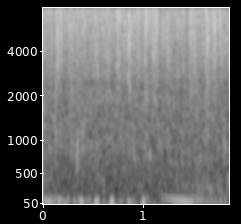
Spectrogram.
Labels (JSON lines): {"label": "biophony", "recorder": "SoundTrap 500"}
